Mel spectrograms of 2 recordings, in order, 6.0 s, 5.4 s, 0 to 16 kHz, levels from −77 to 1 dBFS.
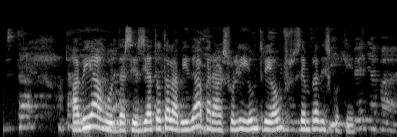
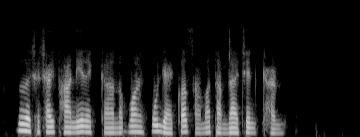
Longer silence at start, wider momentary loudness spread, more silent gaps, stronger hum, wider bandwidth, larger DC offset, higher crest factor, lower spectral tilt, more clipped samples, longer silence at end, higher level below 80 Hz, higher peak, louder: about the same, 0.3 s vs 0.25 s; first, 18 LU vs 8 LU; neither; neither; first, 7.8 kHz vs 7 kHz; neither; about the same, 14 dB vs 18 dB; second, -7 dB/octave vs -10.5 dB/octave; neither; second, 0 s vs 1.15 s; about the same, -56 dBFS vs -56 dBFS; about the same, -2 dBFS vs -2 dBFS; first, -14 LUFS vs -21 LUFS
